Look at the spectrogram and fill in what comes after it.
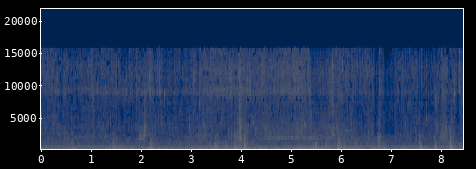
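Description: Paneer and masala sizzling gently in a metal kadai while a silicone spatula stirs them, with a few soft scrapes and knocks of the spatula against the pan.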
